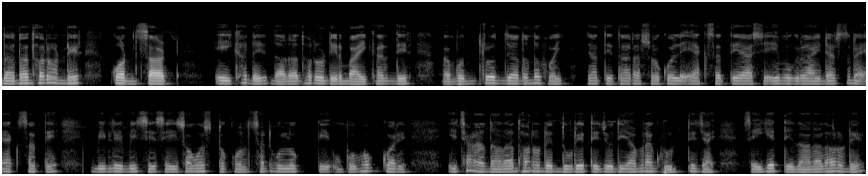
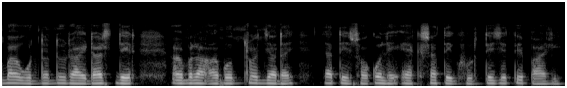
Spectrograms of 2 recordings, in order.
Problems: constant background noise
